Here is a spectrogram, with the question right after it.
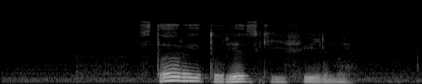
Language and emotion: Russian, sad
